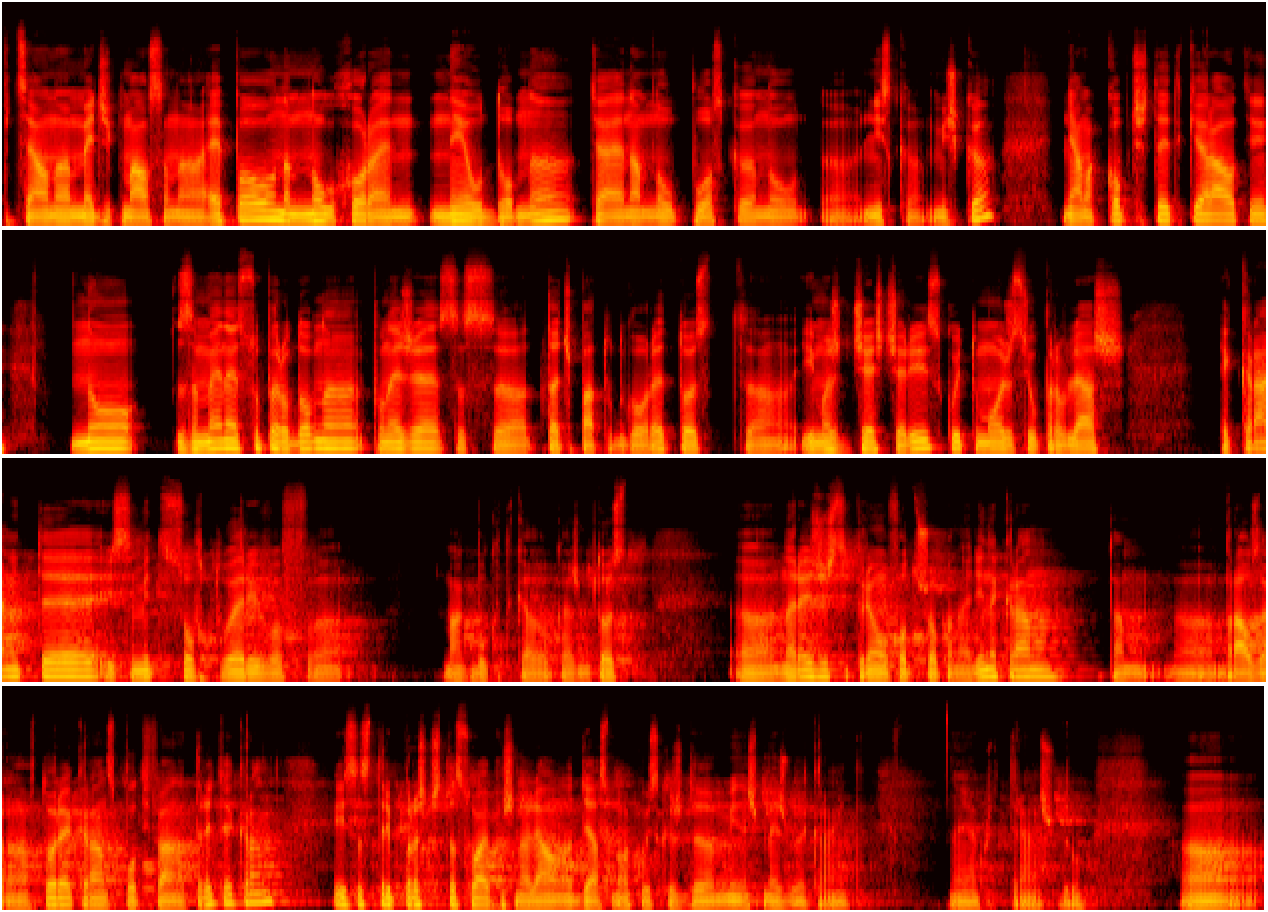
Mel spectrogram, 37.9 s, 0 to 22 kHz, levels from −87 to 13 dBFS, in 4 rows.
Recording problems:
echo of what is said; noticeable; from 19 s on; 100 ms later, 15 dB below the speech

